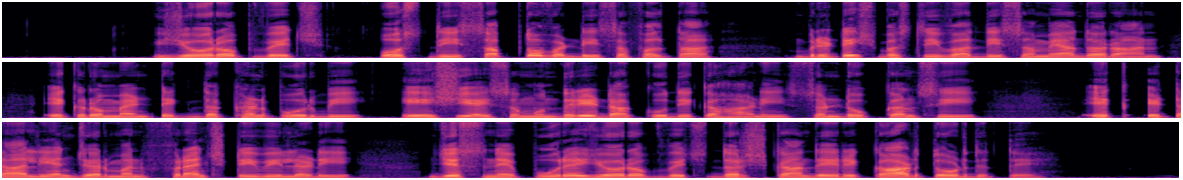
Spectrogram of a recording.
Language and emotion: Punjabi, neutral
